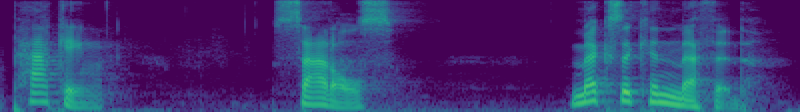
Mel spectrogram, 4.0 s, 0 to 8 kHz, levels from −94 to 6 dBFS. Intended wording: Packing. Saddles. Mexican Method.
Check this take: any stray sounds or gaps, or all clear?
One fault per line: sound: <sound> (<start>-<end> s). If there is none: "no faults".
no faults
